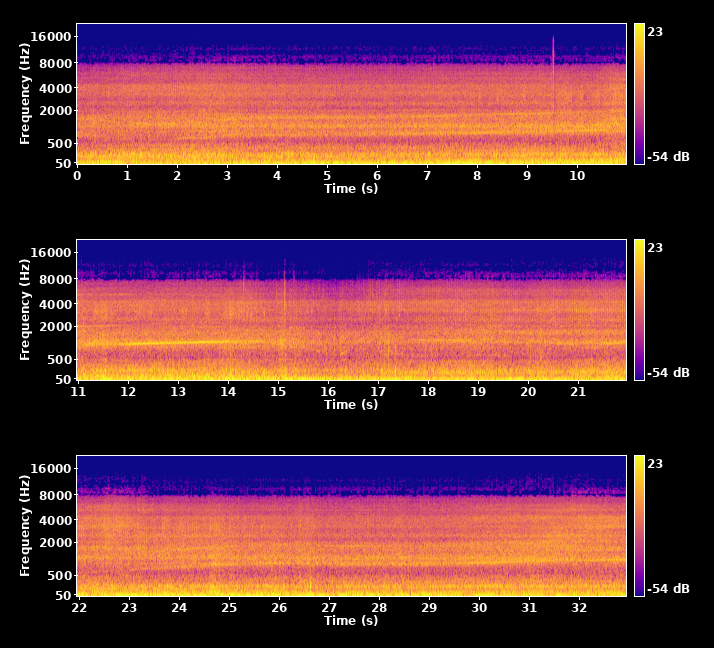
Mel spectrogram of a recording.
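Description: Kart engine on track, its note climbing steadily as it accelerates, falling away about fourteen seconds in as the throttle comes off, then climbing again through the last third. Heavy wind rush on the helmet-mounted microphone runs underneath.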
